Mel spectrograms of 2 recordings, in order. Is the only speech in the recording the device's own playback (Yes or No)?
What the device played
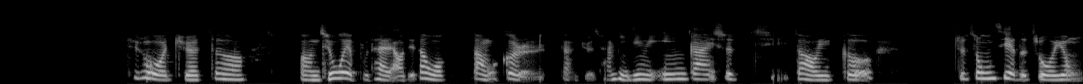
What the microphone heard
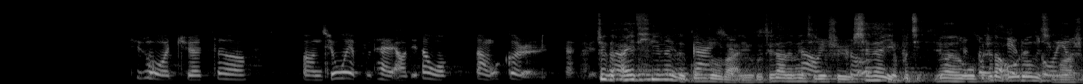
No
